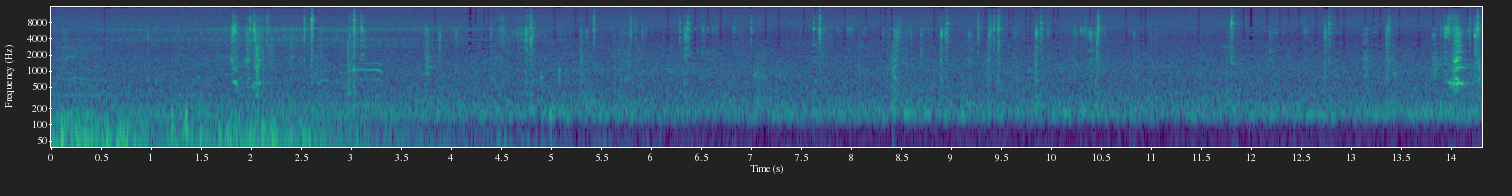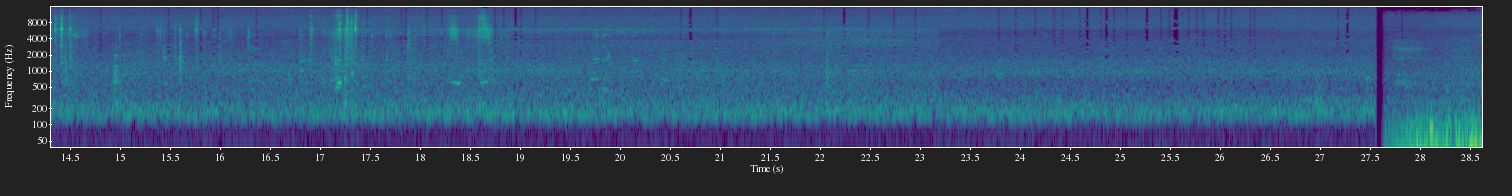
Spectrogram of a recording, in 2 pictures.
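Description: Trials bike hopping about on granite rocks, heard from a little distance: scattered faint knocks and clicks as the tyres land and the bike's parts rattle, over a steady low background. Wind buffets the microphone for the first few seconds.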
